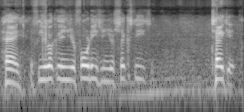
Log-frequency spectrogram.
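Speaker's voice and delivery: ordinary talk, nothing marked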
